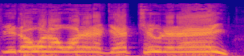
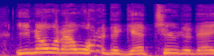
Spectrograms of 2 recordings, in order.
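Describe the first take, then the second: First: High, loud exasperated demand; angry shouting. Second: Said in the usual way. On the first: Real, not acted. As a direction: yell the question at the audience. Repeats the question, shouting.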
